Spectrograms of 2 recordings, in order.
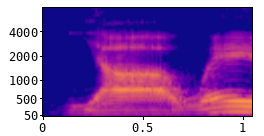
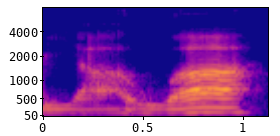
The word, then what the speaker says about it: Yahweh: Yahoo or you know there's different pronunciations if you're saying yeah you're close enough in my opinion because uh you know the diagramaton is yah or yo and the tetragrammaton is Yahweh or yahwah or yahuwah or yahuwah I mean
